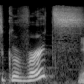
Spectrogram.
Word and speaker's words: Gewürztraminer: Gewürztraminer. Ah, Gewürztraminer. – You can call this Gewürz. – Yeah. – Or you don't have to pronounce, because in German, the W is a V sound.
